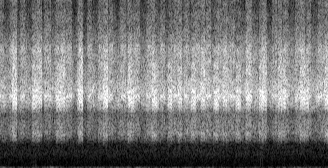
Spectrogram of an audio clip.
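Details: Midsummer chorus of cicadas in Greek pine forest, an unbroken high rasping buzz that swells and dips in rapid pulses, about three surges each second, steady and loud throughout.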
